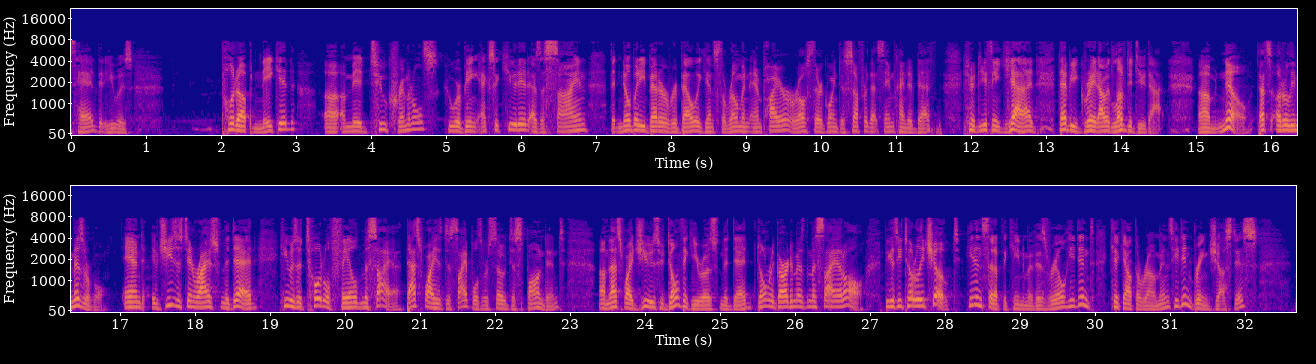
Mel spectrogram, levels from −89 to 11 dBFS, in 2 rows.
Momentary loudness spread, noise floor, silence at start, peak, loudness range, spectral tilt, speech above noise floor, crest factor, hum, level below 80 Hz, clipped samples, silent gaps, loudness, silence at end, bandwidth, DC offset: 11 LU; -63 dBFS; 0 s; -2 dBFS; 5 LU; -4.5 dB/octave; 39 dB; 22 dB; none; -54 dBFS; under 0.1%; none; -24 LUFS; 0.55 s; 8 kHz; under 0.1%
